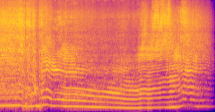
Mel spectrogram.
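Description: A rally car engine revs up and down through the gears as the car speeds away around a bend.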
